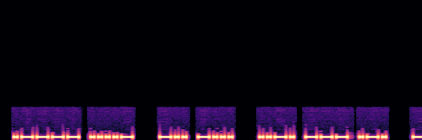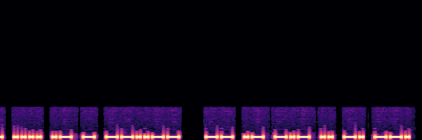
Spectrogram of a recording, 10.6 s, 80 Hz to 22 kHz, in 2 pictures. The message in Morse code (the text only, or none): 14 DB FOR THAT, MAKING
